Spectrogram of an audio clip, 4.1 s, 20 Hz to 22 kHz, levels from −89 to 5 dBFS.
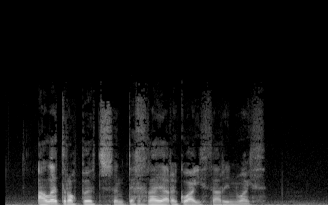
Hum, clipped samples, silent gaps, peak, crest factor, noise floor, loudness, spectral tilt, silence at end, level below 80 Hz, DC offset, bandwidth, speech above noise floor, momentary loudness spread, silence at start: none; under 0.1%; none; -4 dBFS; 18 dB; -47 dBFS; -21 LUFS; -6.5 dB/octave; 0.9 s; -46 dBFS; under 0.1%; 12 kHz; 27 dB; 12 LU; 0.15 s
